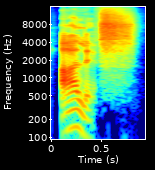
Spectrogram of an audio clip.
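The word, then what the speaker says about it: אָלֶף: Aleph. Aleph is a silent letter, basically.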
